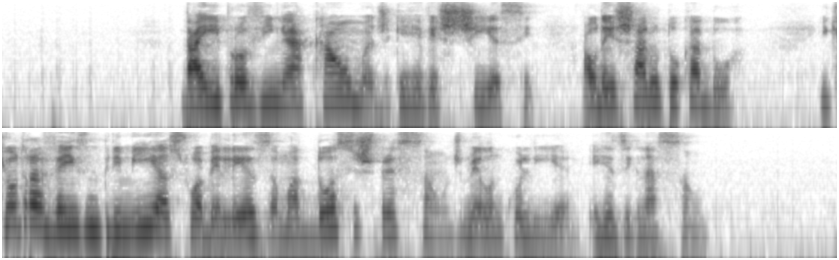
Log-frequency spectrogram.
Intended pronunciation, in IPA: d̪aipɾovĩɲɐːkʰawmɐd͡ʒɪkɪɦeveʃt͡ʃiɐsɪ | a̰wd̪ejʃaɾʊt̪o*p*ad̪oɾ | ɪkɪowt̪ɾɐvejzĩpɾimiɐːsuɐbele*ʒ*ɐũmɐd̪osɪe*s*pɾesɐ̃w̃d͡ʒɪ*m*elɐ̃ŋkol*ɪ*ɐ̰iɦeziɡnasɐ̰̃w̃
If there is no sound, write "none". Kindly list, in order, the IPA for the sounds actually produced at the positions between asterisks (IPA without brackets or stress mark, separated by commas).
k, z, ʃ, m, i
